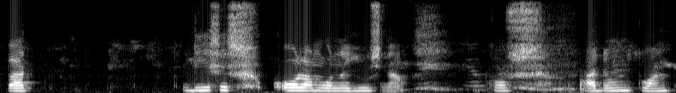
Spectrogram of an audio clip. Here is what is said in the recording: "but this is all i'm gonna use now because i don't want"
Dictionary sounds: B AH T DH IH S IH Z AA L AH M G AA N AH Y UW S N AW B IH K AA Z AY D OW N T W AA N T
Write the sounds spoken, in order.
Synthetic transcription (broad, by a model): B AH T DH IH S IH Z AA L AH M G AA N AH Y UW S N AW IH K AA S AY D OW N T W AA N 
